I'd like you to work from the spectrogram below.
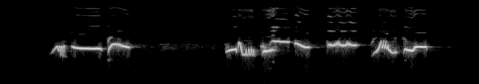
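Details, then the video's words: A Common blackbird sings mellow, fluted whistles in two short phrases, the second longer with rising and falling warbled notes, against a quiet background. "تغريد طائر شحرور (جحمومية)Merle noir"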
